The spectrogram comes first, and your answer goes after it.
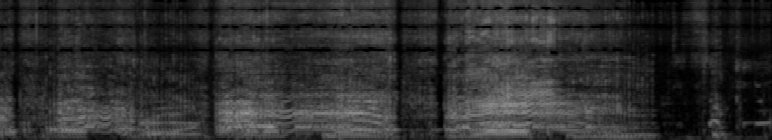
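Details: Grumpy lioness lunging at a male lion who tried to mate with her, roadside in Nairobi National Park, Kenya. Three long, harsh snarling roars with brief breaks, then quieter growls trailing off at the end.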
